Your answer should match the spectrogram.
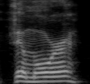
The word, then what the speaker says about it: Filmora: you're using harvey again filmora it's like the word film with ora at the end of it okay okay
